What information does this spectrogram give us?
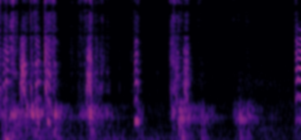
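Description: Zebra finch giving short, nasal, toy-trumpet calls among crunchy, rustling background noise.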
